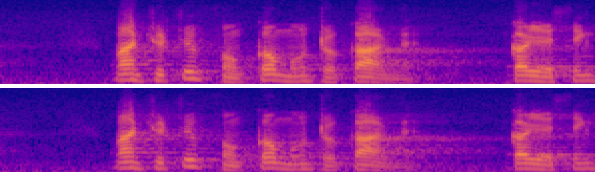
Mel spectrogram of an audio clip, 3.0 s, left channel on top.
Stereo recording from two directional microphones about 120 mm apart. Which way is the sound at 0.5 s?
35° right (ahead or behind).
